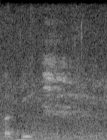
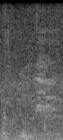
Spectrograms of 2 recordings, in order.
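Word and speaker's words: babiche: Like there's a thin leather strip and it's called the beach. You ever heard of that, Dan? The beach? B-A-B-I-C-H-E. I'm not sure if that's the native term or the French term, the beach.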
